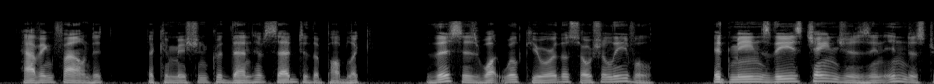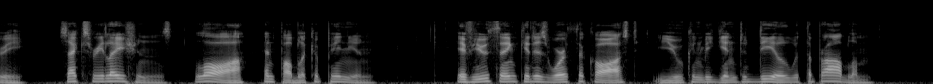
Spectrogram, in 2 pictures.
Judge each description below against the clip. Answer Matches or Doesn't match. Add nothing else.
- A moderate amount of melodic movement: Doesn't match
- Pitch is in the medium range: Doesn't match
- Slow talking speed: Doesn't match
